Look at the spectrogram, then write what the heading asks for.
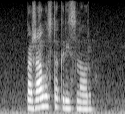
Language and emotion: Russian, neutral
